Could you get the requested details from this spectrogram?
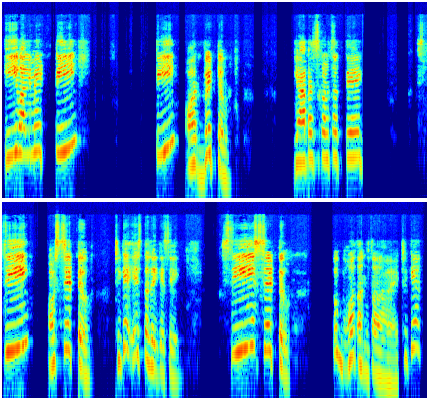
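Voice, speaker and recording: A woman's voice: extremely high pitch, lively intonation, slow, dull audio. A woman teacher explaining a shorthand lesson step by step, often checking whether her students follow.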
